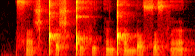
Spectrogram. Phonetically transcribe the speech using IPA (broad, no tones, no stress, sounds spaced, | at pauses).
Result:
sˤ ĩ ʂ ǃʼ ɐ ʂ ǃ ʊ f e k ɐ̃ ǃʼ ɐ̃ nʲ u sˤ u z f ɐ̃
